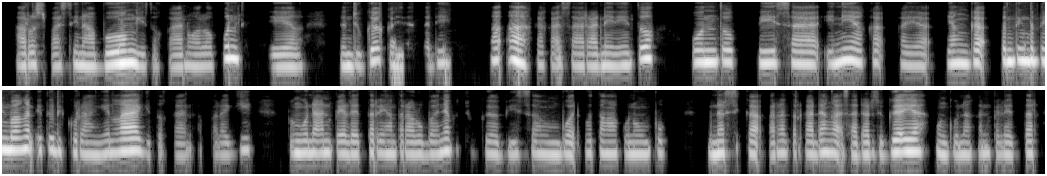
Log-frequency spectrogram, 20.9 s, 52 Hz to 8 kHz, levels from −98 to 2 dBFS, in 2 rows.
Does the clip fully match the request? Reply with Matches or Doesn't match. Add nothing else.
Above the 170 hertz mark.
Matches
